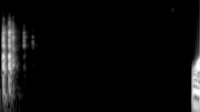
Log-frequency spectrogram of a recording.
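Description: The tail of a spoken word, then dead silence for the rest. The dice tumbling in the felt-lined tray make no audible clatter.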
